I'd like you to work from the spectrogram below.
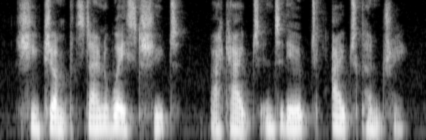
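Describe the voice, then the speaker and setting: The delivery has a dramatic tone and vocal fry. It moves at a moderate pace. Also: woman. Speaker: audiobook narrator. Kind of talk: literary audiobook reading, dramatic narration of a novel with character voices. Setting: radio broadcast. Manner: expressive, measured storytelling pace with dramatic pauses.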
